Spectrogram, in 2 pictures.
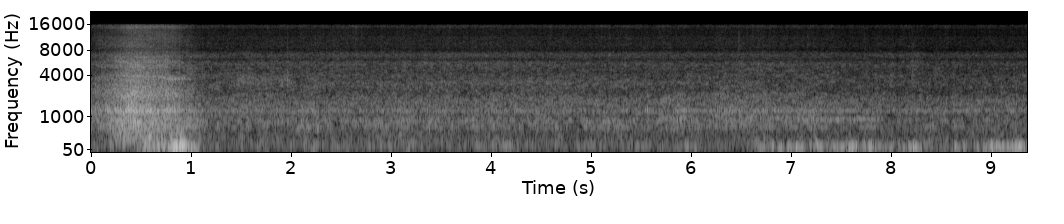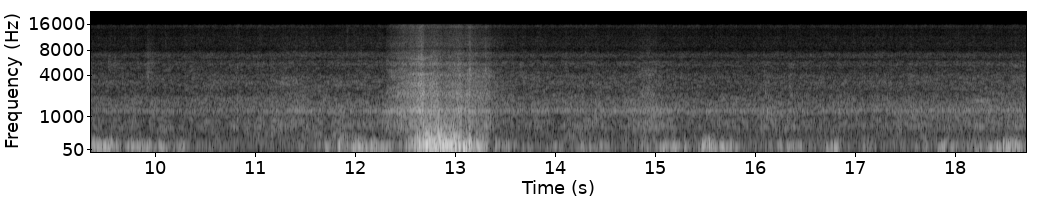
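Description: Wind gusts against the microphone.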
